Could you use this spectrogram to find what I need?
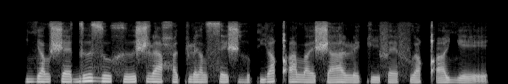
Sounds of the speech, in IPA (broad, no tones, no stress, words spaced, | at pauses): ʎelˠʃɛdɯ zuxɯʃ ɭaħɯkɭilˠ seʃɦukjɯ qʼilˠeʃa ɭekifɛfu qʼɯ ʎe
